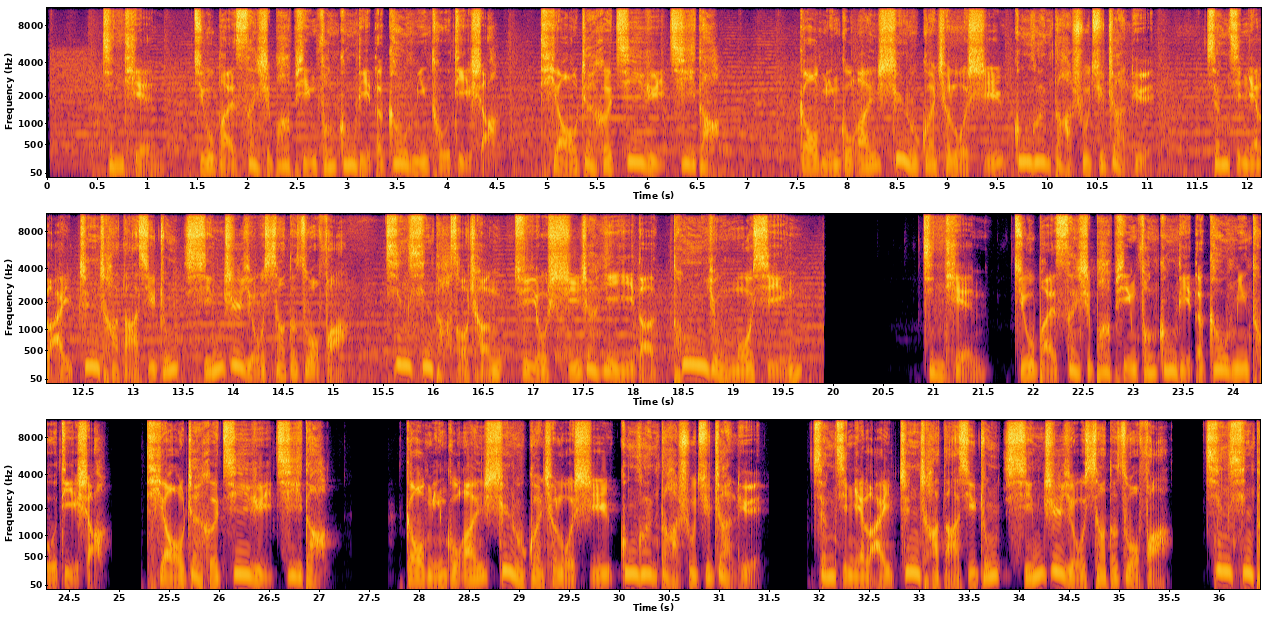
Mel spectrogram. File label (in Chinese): 男,党政专题; 佛山市公安局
